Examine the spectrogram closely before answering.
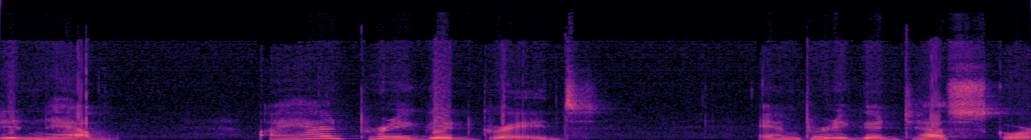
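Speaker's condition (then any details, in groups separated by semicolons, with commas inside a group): ALS; shortly after diagnosis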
